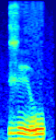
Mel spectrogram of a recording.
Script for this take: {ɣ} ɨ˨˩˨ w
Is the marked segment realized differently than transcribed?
no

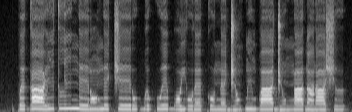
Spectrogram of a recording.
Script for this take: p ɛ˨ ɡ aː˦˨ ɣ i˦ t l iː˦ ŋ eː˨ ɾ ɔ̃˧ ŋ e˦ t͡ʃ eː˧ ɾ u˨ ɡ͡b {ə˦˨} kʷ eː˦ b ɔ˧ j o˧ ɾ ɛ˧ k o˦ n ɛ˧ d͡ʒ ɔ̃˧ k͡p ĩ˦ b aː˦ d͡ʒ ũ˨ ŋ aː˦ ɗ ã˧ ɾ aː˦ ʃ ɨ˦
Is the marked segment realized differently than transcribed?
no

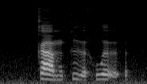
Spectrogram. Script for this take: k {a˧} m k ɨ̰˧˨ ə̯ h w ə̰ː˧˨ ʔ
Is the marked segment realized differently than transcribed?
yes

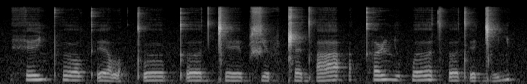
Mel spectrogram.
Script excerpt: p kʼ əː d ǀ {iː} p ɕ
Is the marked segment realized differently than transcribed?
yes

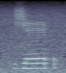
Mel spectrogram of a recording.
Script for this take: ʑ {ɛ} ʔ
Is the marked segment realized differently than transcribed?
no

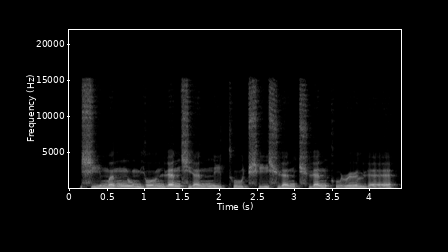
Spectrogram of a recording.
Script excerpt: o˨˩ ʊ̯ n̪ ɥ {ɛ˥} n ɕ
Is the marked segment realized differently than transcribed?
no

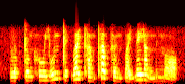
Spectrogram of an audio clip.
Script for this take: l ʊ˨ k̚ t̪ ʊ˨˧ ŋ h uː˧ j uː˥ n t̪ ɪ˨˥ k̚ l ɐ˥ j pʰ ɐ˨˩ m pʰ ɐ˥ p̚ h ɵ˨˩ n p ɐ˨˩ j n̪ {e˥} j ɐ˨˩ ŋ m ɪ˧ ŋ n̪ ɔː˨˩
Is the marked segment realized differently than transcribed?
no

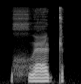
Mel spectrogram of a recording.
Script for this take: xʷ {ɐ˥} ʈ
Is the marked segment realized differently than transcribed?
yes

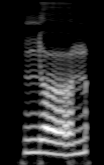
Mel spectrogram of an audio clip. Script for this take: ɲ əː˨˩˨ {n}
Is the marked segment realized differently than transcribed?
no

